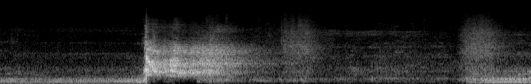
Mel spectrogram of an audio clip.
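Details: A dog defending its food from a hungry, rather timid tiger cub lets out one sudden harsh, loud snarling bark. It fades into quieter rough breaths and rustling, and a low murmur returns near the end.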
